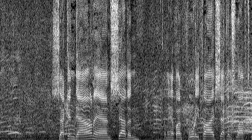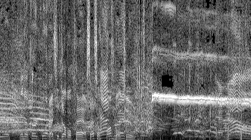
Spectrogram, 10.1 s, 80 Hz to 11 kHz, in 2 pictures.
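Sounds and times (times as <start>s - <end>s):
referee whistle blast: 8.0s - 10.0s.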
